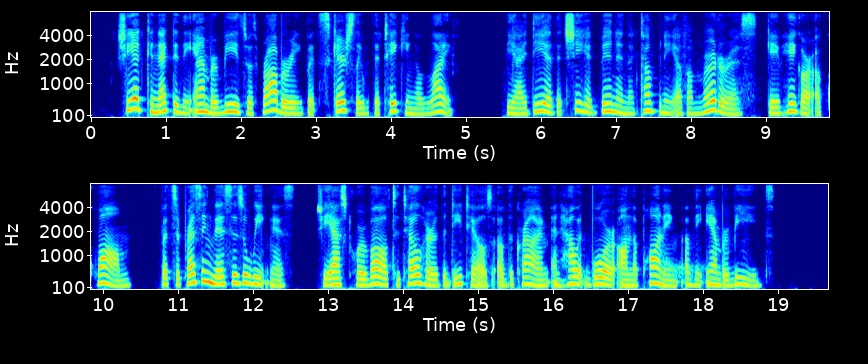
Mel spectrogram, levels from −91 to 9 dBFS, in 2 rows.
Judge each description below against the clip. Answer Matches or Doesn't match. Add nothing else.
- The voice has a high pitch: Doesn't match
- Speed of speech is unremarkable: Matches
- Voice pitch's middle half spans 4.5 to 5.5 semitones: Matches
